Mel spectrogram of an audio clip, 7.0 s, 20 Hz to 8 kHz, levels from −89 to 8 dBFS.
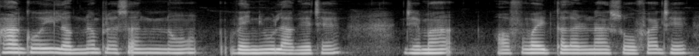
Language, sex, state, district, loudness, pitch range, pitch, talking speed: Gujarati, female, Gujarat, Valsad, -15 LUFS, 185-200 Hz, 195 Hz, 130 wpm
